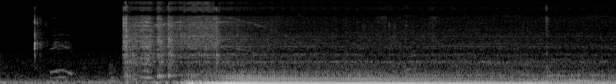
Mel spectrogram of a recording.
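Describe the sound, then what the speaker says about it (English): An Infiniti Q60 Red Sport with its stock exhaust cranks and fires up, a short starter whir followed by a strong catch and rev that settles into a deep, steady idle, close to the car. "Stock red sport exhaust."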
